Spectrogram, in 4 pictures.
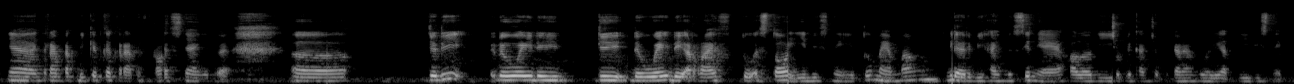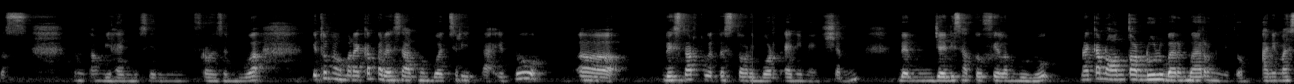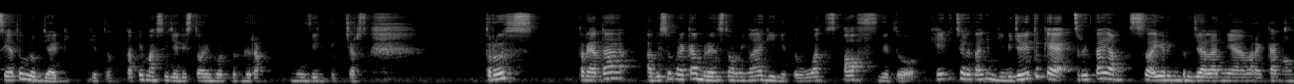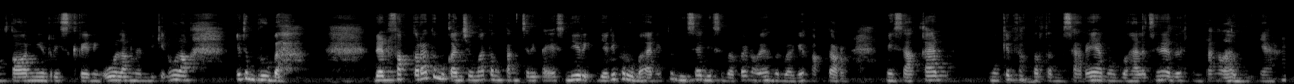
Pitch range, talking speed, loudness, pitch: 160-200 Hz, 165 wpm, -29 LUFS, 180 Hz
